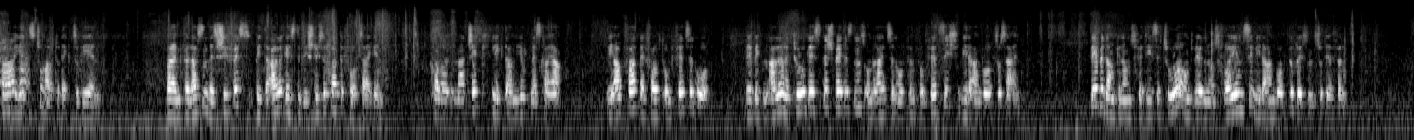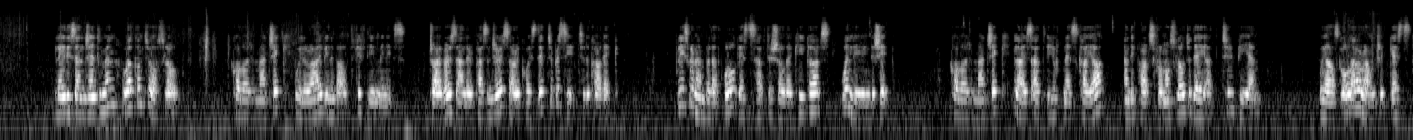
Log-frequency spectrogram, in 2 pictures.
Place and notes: Asker, Norwegen - Ferry to Oslo - announcement on board
On the ferry from Kiel to Oslo. The sound of the arrival announcement on board in german and english language.
international sound scapes - topographic field recordings and social ambiences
